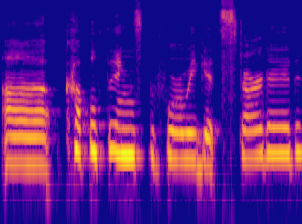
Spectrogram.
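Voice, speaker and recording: A woman talks at a fairly slow pace. Her intonation is fairly even. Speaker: developer advocate, workshop instructor. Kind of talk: online workshop presentation.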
